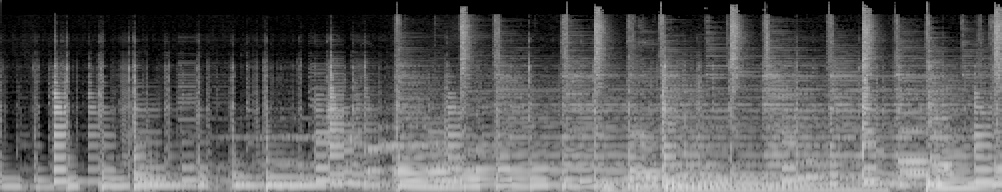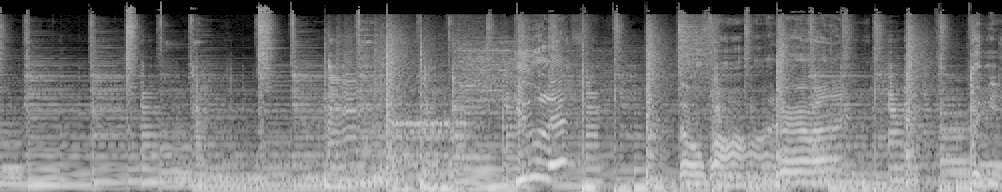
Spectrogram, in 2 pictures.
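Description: A blues band recording plays at a steady, full volume, with gritty electric guitar over bass and drums driving a continuous groove, and no talking over the music.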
